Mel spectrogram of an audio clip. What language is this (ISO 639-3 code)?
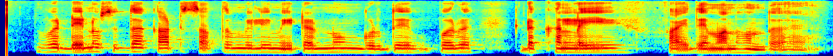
pan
